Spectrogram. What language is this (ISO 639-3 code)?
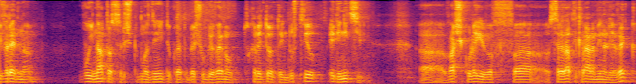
bul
